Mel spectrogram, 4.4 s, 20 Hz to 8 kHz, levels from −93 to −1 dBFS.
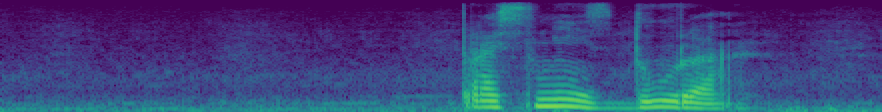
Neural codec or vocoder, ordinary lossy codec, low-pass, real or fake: codec, 16 kHz, 8 kbps, FreqCodec, smaller model; AAC, 48 kbps; 7.2 kHz; fake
